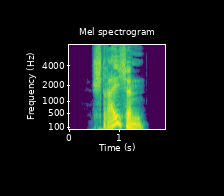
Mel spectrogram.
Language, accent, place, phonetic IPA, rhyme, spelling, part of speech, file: German, Germany, Berlin, [ˈʃtʁaɪ̯çn̩], -aɪ̯çn̩, Streichen, noun, De-Streichen.ogg
- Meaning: 1. gerund of streichen 2. dative plural of Streich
